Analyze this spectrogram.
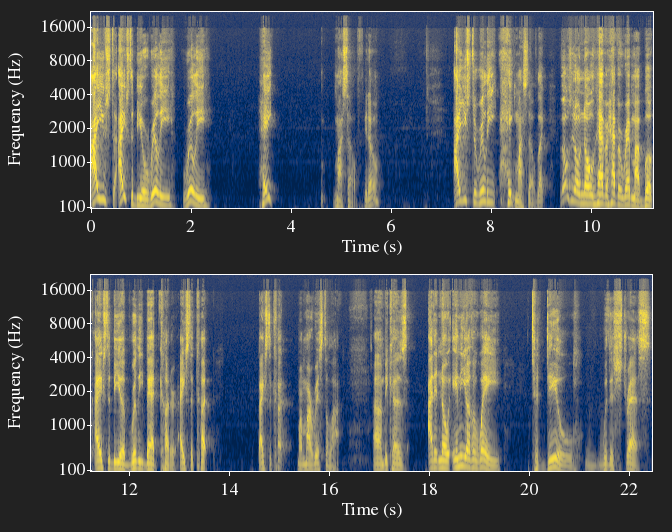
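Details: Adult male host with a self-described speech impediment, stuttering during an unedited live stream; stuttering.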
